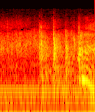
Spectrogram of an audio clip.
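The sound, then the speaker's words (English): A big, rusty padlock on a door is wrenched and snapped apart by hand: a few sharp, irregular metallic clanks and rattles over about a second, with a final cracking clunk as the lock gives way. “Oh, but there's a big padlock on it. Uh-huh. The padlock looks rusty. Maybe I can snap it.”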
